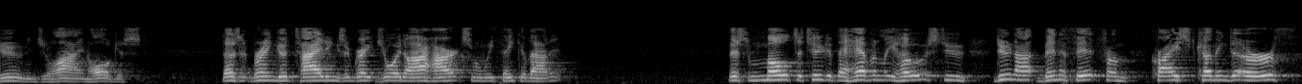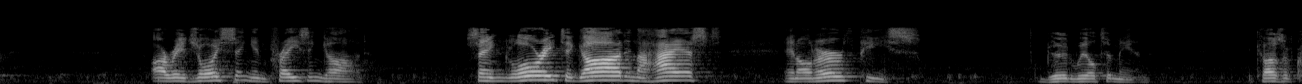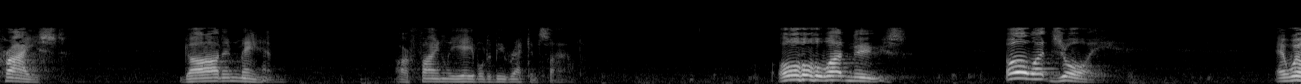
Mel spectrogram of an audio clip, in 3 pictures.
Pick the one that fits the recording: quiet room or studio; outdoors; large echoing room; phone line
large echoing room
